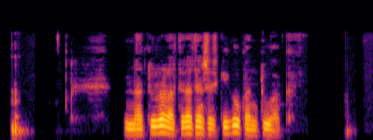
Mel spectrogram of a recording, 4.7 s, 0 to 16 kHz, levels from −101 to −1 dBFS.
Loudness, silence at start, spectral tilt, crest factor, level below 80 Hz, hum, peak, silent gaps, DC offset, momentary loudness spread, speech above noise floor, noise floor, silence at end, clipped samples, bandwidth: -19 LUFS; 0.15 s; -6 dB/octave; 20 dB; -58 dBFS; none; -2 dBFS; 0.62-0.68 s, 1.39-1.54 s; under 0.1%; 16 LU; 27 dB; -45 dBFS; 1.05 s; under 0.1%; 7.4 kHz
